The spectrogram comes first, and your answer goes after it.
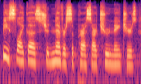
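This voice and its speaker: A woman's voice: fairly low pitch, moderate pace, a little mellow, a little hiss or hum, close to an everyday voice. A woman voicing a seductive, sly succubus from a visual novel, theatrical and taunting, with coolly menacing words. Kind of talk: visual novel character read aloud.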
